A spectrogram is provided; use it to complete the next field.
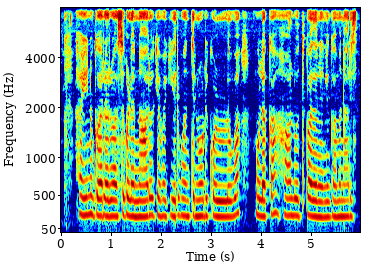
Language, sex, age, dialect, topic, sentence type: Kannada, female, 31-35, Coastal/Dakshin, agriculture, statement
